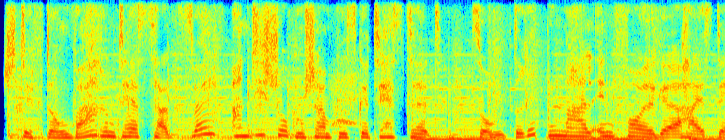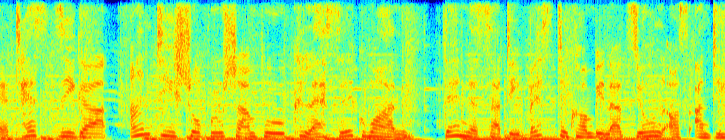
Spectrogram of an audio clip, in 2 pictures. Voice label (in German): Shampoo Werbung familientauglich Stimmprobe; Werbe-Demo: familientauglich; Commercial (Werbung); Shampoo Classic One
